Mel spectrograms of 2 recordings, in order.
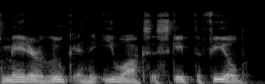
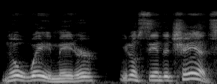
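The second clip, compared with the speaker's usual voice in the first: fearful Fillmore; 11 semitones higher than usual. Acted. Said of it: "said Fillmore".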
